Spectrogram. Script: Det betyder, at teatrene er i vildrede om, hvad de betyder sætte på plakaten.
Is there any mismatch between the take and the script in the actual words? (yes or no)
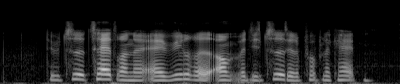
no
